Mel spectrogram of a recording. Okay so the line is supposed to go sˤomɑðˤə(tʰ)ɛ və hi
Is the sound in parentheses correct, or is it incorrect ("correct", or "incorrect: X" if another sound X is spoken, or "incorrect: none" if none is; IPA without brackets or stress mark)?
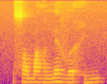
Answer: incorrect: n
